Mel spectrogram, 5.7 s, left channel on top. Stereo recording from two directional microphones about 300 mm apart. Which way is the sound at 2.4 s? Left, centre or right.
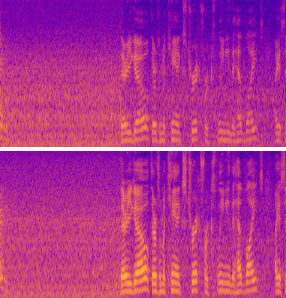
Centre.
